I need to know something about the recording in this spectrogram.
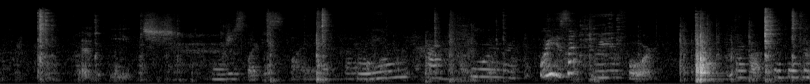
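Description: Metal silverware and cups clinking against each other and a stainless steel sink as they are washed by hand: a few sharp clinks, the loudest one near the end.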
